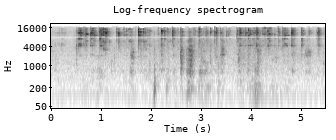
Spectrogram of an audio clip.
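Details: Dandie Dinmont Terrier pups Dash and Patty at play, a game that goes on all day; close, gravelly growls and snorting whimpers pulse irregularly several times a second amid scrabbling.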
